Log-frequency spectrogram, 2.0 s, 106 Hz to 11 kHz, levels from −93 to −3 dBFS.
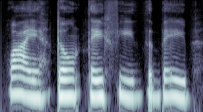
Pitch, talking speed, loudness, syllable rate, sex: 200 Hz, 175 wpm, -16 LUFS, 3.5 syllables/s, female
